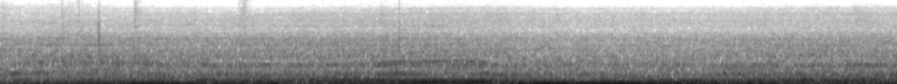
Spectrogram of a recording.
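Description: The bus's engine grows louder as it speeds up.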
